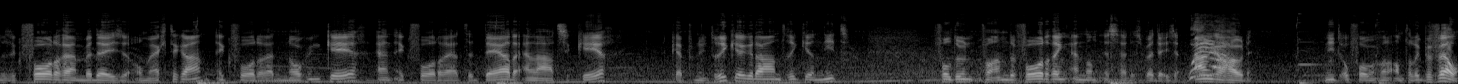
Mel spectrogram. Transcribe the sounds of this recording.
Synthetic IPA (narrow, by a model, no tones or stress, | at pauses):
dɵsɪkfʊɹdərɦɛmbɛjdejzə̰ʔɔ̰mʋɛxtəɣaːnɪkfʊɹdərɛnɔχənkɪːr | ɛnɪkfʊɹdərɦɛtədɛɹdə̰ʔɛ̰nlaːtstə̥kɪːɹ | ɪkɦɛpnydrikɪːɹɣədaːndrikɪːɹnit | v̥ɔlˠdunvndəvʊɹdərɪŋɛ̰ndɑnɪ̰sɦɛjdɵzbɛjdejzə̰aːnɣəɦɑwdən | nitɔpfɔlˠɣənvɑnənɑ̰mtələɡ̚bəvɛlˠ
